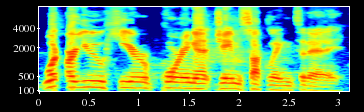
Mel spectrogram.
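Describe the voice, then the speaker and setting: A man's voice: fairly high pitch, expressive, a little slow, bright, forceful tone, no echo. A man hosting a podcast, chatting with winemakers on site at a wine tasting with upbeat questions. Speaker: podcast host. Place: busy indoor tasting event.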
